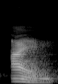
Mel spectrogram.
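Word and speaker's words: I'm: আইম। উচ্চারণ কী হবে? আইম। দেখুন এখানে বাংলাতে মেনশন করেছি আইম। আমরা যদি কেউ বলি এই শর্ট ফর্মকে অর্থাৎ আম উচ্চারণ করি, দেখুন এখানে যে আম, এটা কিন্তু সঠিক না, দেখুন ক্রস মার্ক দেখতে পাচ্ছেন।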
